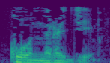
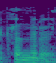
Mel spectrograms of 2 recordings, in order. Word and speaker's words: Конради: Словарь фамилий, словарь имен собственных, прошу прощения, дает ударение Конради. Но я нашел интервью с одной современной носительницей фамилии. – Она Конради.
